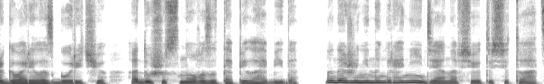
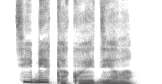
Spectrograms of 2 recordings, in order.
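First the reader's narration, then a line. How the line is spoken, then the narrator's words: Tired. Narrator (Russian): сказала устало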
